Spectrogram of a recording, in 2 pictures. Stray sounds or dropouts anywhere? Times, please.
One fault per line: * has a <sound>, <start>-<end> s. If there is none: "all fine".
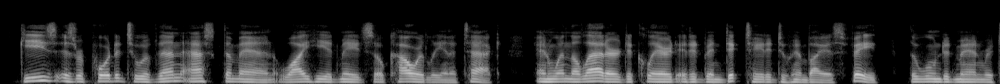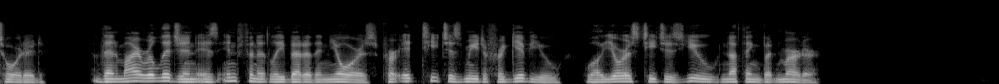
all fine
